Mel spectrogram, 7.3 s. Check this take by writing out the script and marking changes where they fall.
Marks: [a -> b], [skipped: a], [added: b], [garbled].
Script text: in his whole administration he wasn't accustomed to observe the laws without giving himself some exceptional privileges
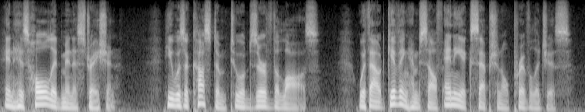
in his whole administration he [wasn't -> was] accustomed to observe the laws without giving himself [some -> any] exceptional privileges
